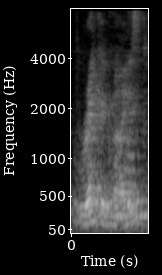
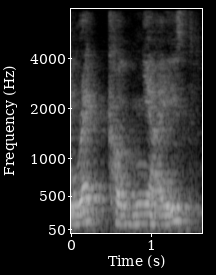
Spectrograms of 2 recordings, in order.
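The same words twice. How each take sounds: First: The word is said in a reduced, connected form. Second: The word is said in its full, careful form.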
